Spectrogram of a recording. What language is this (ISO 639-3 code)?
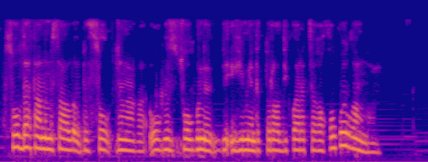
kaz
